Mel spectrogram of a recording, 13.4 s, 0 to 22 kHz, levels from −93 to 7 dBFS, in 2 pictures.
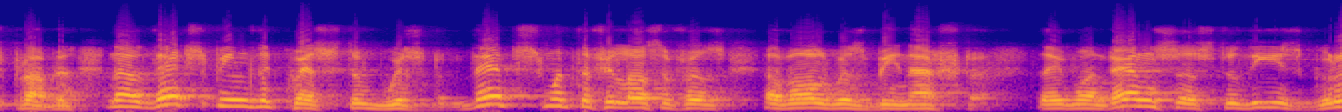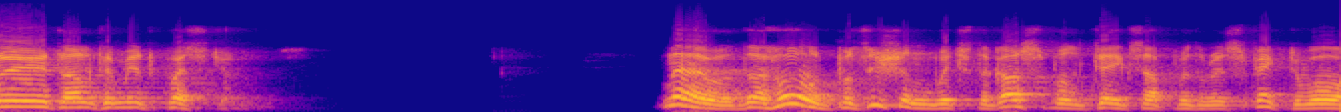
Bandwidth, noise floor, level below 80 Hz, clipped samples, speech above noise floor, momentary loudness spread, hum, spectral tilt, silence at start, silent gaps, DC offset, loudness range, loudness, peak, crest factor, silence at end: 8.6 kHz; under -90 dBFS; -58 dBFS; under 0.1%; over 76 dB; 8 LU; none; -6 dB/octave; 0 s; none; under 0.1%; 3 LU; -14 LUFS; -2 dBFS; 14 dB; 0 s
